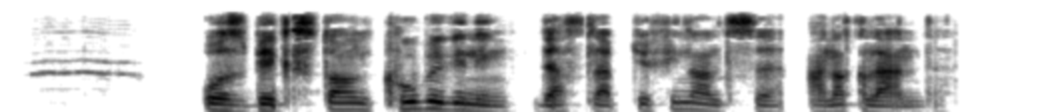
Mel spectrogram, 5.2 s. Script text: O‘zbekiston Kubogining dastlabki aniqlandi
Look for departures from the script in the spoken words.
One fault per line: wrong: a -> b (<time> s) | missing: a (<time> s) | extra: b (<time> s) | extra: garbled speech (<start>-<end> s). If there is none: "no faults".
extra: finalchisi (3.4 s)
